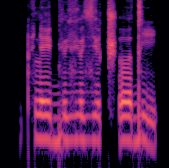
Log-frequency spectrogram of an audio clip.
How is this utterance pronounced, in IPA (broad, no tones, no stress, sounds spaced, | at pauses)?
pʰ l e bʲ o vʲ o zʲ ɤ t͡ʃʼ ɤ d i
